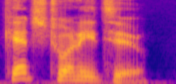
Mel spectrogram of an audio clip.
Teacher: Stress on the two at the end.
